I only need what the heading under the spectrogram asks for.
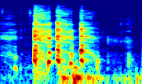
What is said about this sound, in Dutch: Wacht, even hoesten nog.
